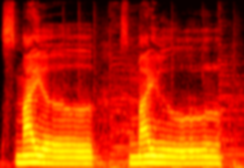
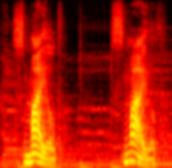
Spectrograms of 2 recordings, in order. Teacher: Vemos que hay vibración y entonces nuestro sonido para el tiempo pasado será la letra D.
